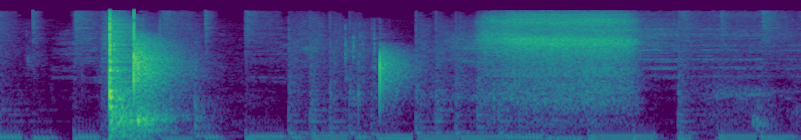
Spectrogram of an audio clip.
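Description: A snooker shot: a sharp clack of the cue tip striking the cue ball about half a second in, then a lighter click of snooker balls colliding about two seconds in, over faint background music.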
